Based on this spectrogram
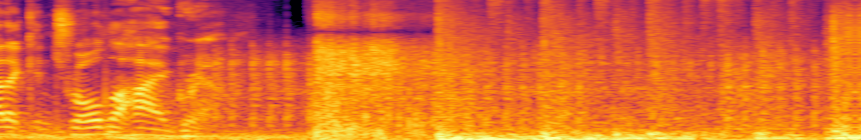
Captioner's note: sounds of battle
